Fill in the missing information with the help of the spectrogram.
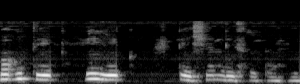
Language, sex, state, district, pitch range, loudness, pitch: Marathi, female, Maharashtra, Sindhudurg, 185-225 Hz, -13 LUFS, 215 Hz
